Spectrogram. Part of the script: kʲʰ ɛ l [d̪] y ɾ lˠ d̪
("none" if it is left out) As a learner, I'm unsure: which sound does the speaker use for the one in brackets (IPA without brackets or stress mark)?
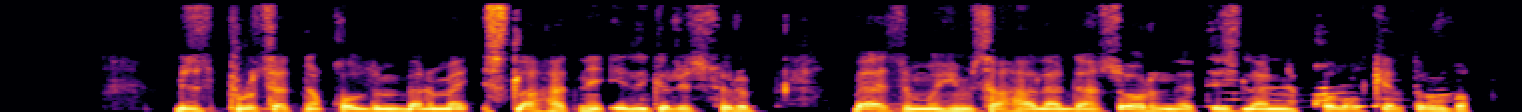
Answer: t̪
